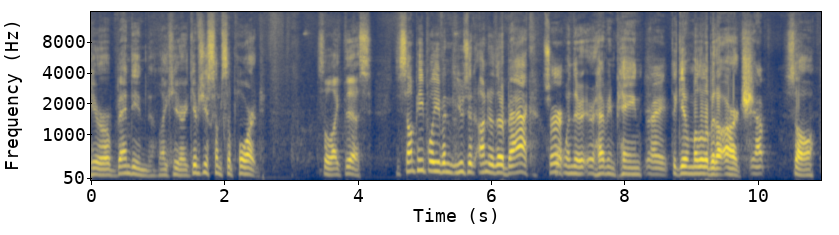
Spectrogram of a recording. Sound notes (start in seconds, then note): none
